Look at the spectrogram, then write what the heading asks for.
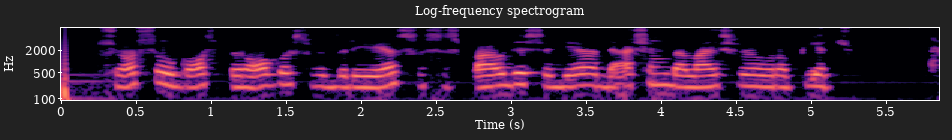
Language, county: Lithuanian, Kaunas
